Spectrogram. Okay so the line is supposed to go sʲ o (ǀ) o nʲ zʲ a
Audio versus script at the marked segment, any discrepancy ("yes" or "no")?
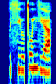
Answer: yes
